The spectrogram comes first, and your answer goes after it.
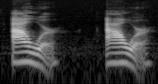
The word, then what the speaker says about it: hour: H가 묵음이죠. 그래서 OUR의 소리만 나는데요. OUR은 단어에 따라서 다양한 소리가 날 수 있는데 이 단어에서는 OU가 가진 아우 소리와 R의 소리가 연결되어서 hour 이렇게 발음이 됩니다.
